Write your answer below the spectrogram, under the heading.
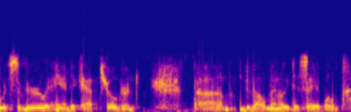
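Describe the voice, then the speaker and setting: Over noticeable background noise, a man with an American accent and fairly high pitch speaks at a fairly quick pace with very even loudness. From US Northeast, Philadelphia. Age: 70s. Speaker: war veteran. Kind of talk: interview.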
